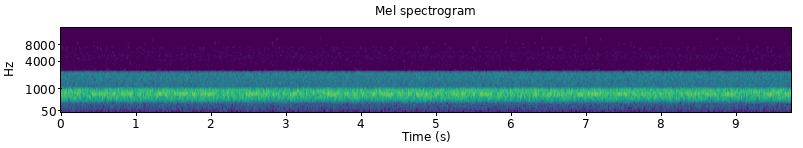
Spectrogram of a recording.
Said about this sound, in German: Als nächstes wollen wir den Sprung auf minus 10 Dezibel wagen. Das Telegrafiesignal ist 10 Dezibel unter der Rauschleistung. Dazu zunächst wieder das 0 Dezibel Signal als Vergleich und dann direkt in Folge das minus 10 Dezibel Signal.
